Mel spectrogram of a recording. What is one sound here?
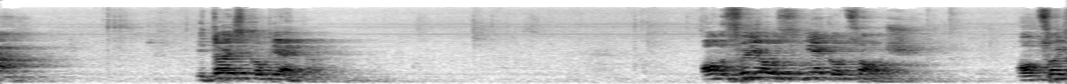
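A middle-aged man speaks with animation through a headset microphone in a large echoing hall, pausing between phrases.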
